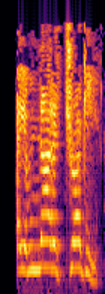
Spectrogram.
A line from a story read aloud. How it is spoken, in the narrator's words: I snapped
